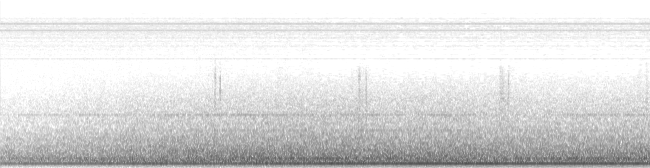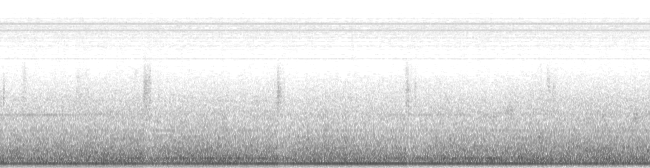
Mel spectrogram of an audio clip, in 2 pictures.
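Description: Steady low hum with a haze of hiss and rumble, marked by faint ticks about every two seconds.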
